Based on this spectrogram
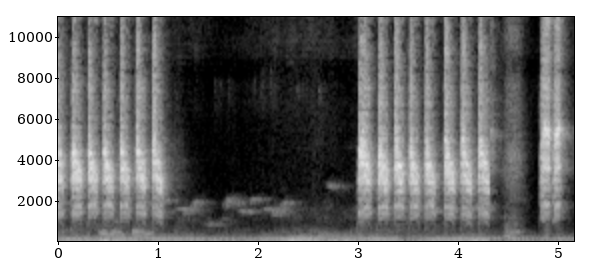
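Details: Long-tailed shrike imitating other birds, used as a prompt for birds that will not sing: a series of six buzzy high chirps, a silent gap, then eight more in a similar fast, regular rhythm.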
